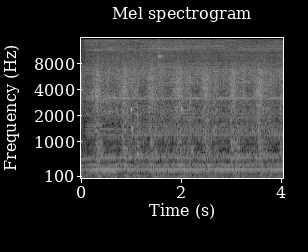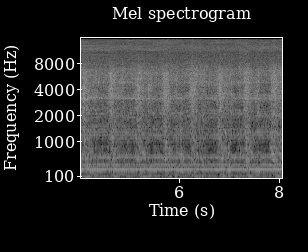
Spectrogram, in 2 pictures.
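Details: 14-year-old Samsung washing machine spinning at about 1000 RPM with a very unbalanced load; steady high tone with rhythmic squeak about every 0.7 seconds, owner suspects the bearings, still to be tested empty.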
